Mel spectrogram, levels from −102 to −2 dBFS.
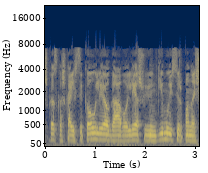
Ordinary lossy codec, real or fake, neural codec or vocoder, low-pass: AAC, 32 kbps; real; none; 7.2 kHz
